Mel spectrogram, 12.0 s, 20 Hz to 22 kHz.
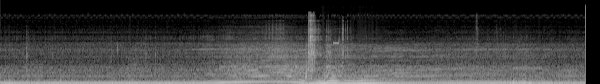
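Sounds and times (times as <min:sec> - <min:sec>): car engine running: 0:06.0 - 0:11.7.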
